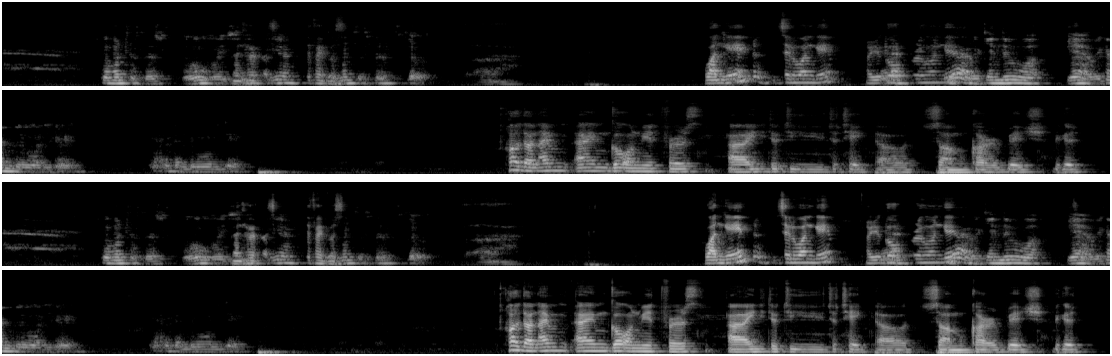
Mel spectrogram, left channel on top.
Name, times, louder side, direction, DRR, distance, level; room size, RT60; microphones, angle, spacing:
voice 1, 0.2-0.5 2.3-2.5 3.1-3.4 4.8-5.0 7.0-7.5 7.8-8.3 8.6-9.5 16.1-18.0 18.3-21.8, right 4 dB, 85° right, 0.6 m, -25 dB
voice 2, 1.0-2.9 3.3-4.2 7.3-7.6 8.7-9.0 9.4-10.3 10.6-11.8 12.6-13.5, left 2 dB, 60° left, 1.5 m, -31 dB
3.7 x 2.4 x 3.5 m
head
